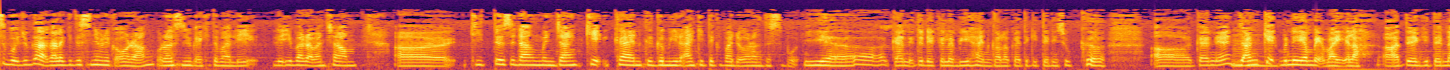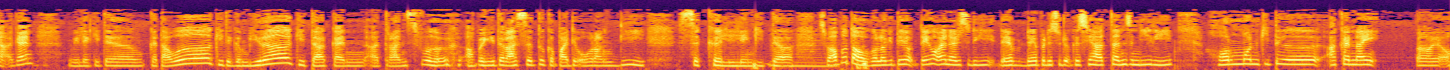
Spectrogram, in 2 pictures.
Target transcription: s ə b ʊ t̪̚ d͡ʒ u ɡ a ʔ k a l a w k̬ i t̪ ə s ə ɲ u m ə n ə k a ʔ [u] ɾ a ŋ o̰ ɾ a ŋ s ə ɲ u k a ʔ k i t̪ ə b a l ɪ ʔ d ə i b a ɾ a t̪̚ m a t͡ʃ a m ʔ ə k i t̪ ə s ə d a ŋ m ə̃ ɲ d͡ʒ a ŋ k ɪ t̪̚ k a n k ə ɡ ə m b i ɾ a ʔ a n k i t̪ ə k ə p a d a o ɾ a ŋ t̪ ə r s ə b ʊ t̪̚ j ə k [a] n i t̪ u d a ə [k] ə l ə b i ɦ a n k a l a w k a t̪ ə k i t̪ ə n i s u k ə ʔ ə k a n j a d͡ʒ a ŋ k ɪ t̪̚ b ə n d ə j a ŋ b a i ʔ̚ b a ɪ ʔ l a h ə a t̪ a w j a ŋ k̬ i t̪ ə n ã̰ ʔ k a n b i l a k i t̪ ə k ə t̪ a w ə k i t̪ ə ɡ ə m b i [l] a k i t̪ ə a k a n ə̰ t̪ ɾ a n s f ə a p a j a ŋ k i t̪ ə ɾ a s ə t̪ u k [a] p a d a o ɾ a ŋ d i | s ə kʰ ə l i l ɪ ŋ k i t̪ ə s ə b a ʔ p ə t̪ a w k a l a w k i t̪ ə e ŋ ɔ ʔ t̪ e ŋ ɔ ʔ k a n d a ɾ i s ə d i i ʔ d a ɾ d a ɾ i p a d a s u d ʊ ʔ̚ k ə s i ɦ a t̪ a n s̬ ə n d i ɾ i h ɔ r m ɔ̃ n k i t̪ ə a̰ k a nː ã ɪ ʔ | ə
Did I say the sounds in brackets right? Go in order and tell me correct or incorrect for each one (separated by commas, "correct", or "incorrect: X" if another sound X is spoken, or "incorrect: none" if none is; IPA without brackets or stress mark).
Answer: incorrect: o, correct, correct, incorrect: ɾ, incorrect: ə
